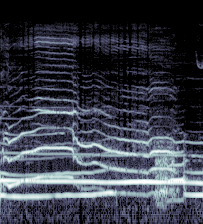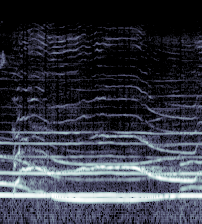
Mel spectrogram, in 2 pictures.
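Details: Captive gray wolves at a wolf conservation center in South Salem, New York, howl in chorus on Christmas Eve, long steady tones overlapping, with some voices sliding up and down.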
